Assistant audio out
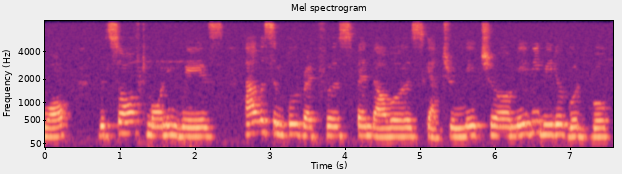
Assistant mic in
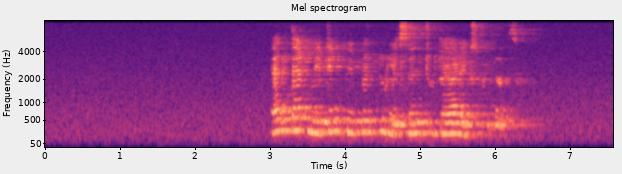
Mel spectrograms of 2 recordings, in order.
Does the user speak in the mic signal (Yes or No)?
Yes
